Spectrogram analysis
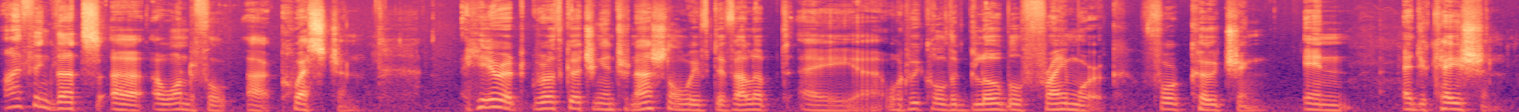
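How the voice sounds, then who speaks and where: A middle-aged man from Lebanon, a guest on a podcast, explaining his work in measured sentences with frequent pauses and fillers. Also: mid-range voice, vocal fry. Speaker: guest, coaching in education expert. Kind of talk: podcast interview answers.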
